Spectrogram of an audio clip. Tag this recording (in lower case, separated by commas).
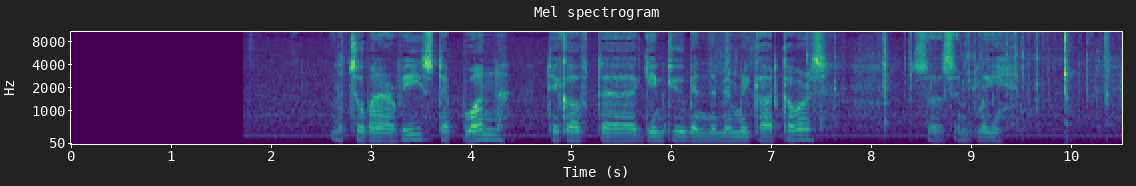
speech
